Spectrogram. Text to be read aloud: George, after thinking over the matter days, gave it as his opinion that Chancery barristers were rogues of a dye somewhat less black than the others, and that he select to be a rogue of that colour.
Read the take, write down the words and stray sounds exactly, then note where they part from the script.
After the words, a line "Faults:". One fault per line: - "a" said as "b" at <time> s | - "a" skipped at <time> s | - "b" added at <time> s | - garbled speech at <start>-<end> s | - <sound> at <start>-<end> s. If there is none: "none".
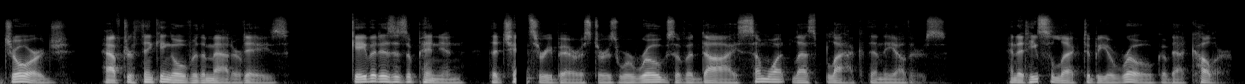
George, after thinking over the matter days, gave it as his opinion that Chancery barristers were rogues of a dye somewhat less black than the others, and that he select to be a rogue of that colour.
Faults:
- dropout at 5.2-5.3 s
